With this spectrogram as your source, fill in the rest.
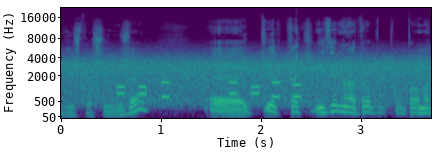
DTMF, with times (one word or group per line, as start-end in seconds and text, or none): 0.6-1.1 773
1.7-2.4 9732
